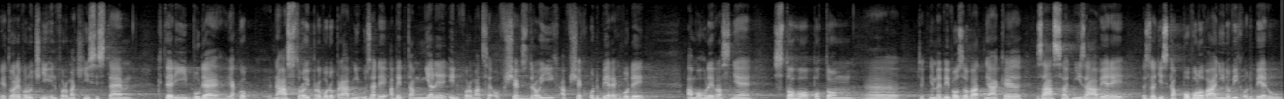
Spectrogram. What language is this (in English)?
Czech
